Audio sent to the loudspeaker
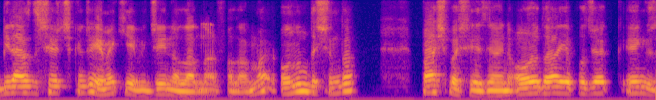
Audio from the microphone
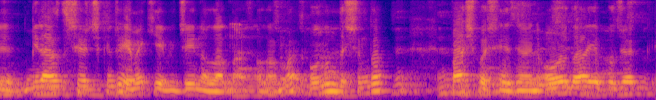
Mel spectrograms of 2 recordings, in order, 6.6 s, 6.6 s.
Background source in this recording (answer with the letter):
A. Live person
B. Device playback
A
